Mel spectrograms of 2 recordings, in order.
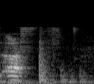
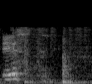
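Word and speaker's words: است: So never read it like this. The pronunciation of this is ast. And if you pronounce it like this, ist, so God forbid, ist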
